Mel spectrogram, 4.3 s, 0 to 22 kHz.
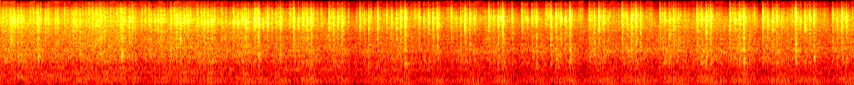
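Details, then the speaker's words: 2nd-gen Mitsubishi Eclipse, crashed around Christmas, freshly started after repairs: idle with a sharp rapid puffing tick over the exhaust note. A big exhaust leak is heard, and white smoke is seen. "got a big exhaust lean let it run though that's good"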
